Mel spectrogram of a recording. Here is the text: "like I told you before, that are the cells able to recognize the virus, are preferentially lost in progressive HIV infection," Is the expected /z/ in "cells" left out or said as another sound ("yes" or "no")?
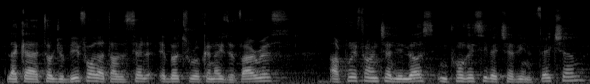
yes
